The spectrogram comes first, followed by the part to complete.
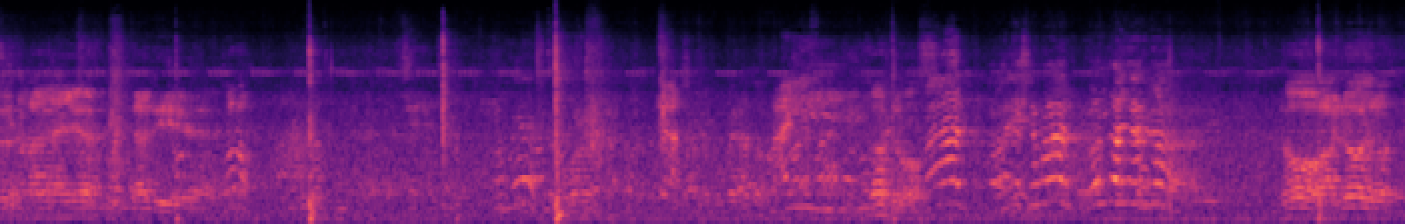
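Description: Players shouting across an outdoor football pitch, with several sharp knocks of the ball being kicked, the strongest about two and four seconds in.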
